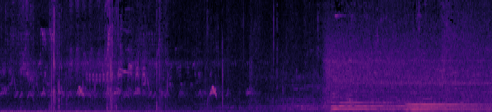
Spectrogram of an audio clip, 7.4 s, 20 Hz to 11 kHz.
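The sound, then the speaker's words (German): A train arrives at a railway station platform, with a rumbling, clattering background. From about the halfway point, sustained high-pitched squealing tones rise over the noise. “Auf Gleis 7 fährt ein der Intercity 36 von Mainz über Heidelberg.”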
